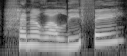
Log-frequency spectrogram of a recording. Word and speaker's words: Generalife: And they've got these gardens, uh, which have kind of a weird pronunciation. It's Spanish, so it's Generalife.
